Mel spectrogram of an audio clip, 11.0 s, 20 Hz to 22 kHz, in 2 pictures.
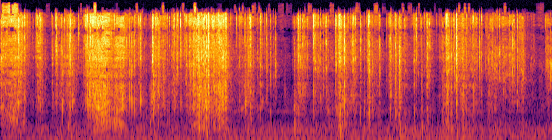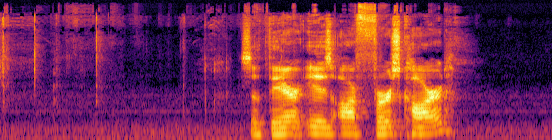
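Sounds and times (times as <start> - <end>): cellophane wrapper crinkling: 0.0 - 6.1.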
